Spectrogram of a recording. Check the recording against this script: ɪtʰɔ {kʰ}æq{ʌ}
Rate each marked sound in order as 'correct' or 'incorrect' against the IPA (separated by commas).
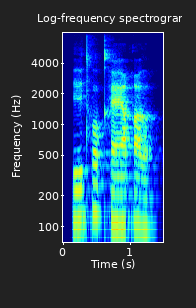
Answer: correct, correct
